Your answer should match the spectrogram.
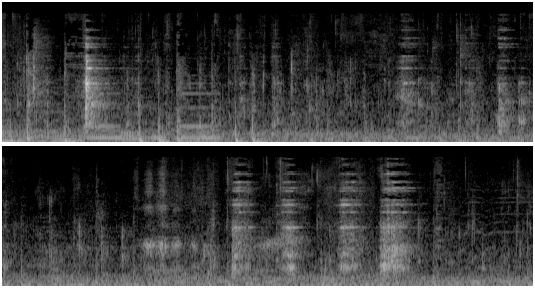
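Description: Ceramic plates clinking and scraping on a tile floor as two Siberian huskies eat raw steak off them and lick them clean, with scattered clinks and one sharp clink about a second in.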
